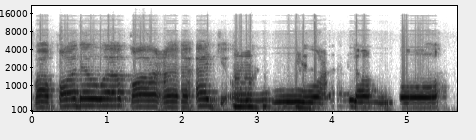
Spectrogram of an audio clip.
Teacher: waqa'anya jangan tertahan, A-nya nggak panjang.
